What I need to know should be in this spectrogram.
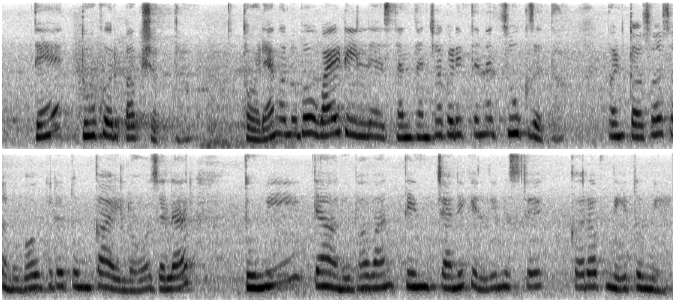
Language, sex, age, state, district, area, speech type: Goan Konkani, female, 18-30, Goa, Bardez, urban, spontaneous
